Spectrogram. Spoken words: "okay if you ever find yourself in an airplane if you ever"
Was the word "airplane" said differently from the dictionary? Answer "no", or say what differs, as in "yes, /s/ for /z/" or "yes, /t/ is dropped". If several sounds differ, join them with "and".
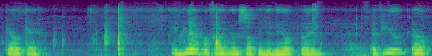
yes, /l/ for /ɹ/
